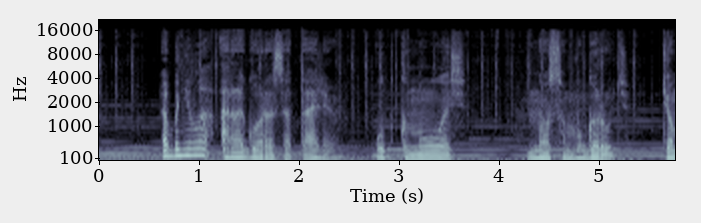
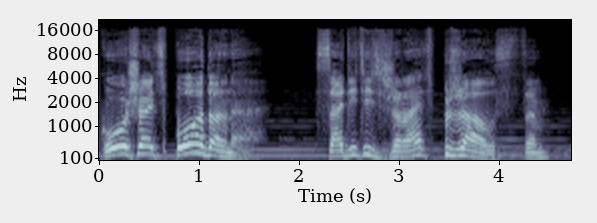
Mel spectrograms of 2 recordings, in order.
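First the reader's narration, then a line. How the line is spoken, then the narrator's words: Shouting. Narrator (Russian): прокричал Костян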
